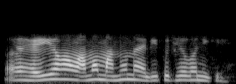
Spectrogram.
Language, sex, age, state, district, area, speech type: Assamese, female, 60+, Assam, Dibrugarh, urban, conversation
